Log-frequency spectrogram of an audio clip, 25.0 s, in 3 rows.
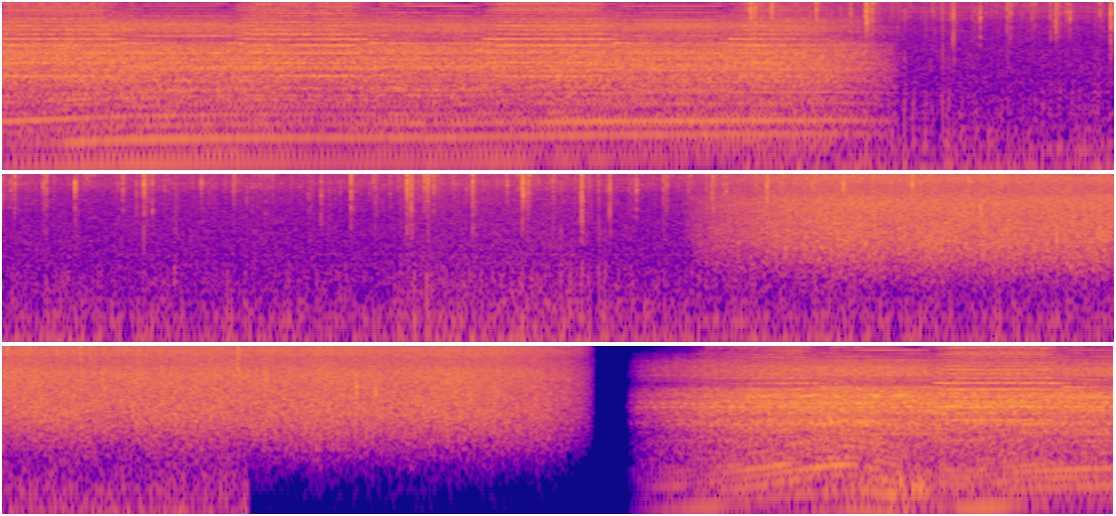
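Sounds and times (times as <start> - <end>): cartoon fire crackling: 5.4 - 18.6
water spraying from fire hose: 5.5 - 21.1.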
